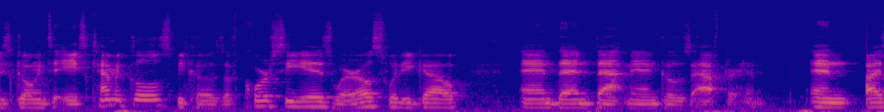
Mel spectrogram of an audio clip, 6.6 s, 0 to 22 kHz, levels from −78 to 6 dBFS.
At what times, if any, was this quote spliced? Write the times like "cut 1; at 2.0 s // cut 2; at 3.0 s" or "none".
none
